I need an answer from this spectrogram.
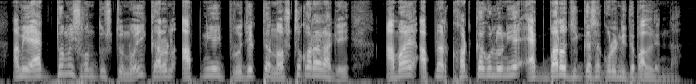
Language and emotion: Bengali, angry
